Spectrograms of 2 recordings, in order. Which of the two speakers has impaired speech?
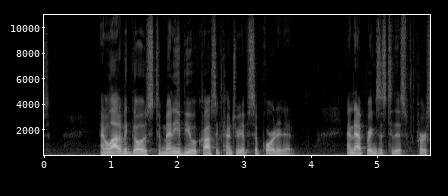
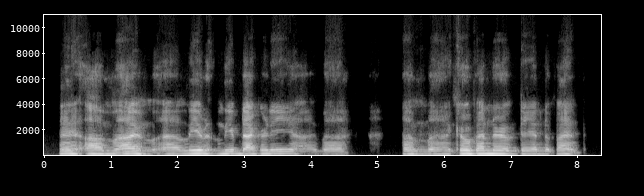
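The second: Friedreich's ataxia; diagnosed in high school, progressive, now adult.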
